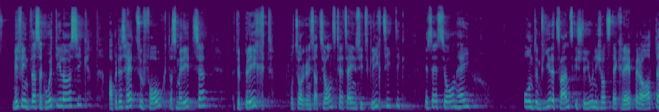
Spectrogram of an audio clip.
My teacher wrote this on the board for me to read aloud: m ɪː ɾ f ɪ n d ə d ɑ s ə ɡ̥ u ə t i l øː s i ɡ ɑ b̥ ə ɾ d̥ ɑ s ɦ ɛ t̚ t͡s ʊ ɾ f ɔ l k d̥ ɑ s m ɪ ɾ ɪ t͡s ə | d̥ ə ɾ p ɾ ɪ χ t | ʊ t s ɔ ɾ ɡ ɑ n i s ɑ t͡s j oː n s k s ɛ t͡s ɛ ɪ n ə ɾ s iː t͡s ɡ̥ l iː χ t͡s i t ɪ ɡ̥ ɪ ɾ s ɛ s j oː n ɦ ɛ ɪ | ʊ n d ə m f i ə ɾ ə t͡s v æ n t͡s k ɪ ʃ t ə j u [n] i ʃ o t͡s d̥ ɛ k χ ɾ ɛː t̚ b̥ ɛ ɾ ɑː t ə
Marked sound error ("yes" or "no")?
no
